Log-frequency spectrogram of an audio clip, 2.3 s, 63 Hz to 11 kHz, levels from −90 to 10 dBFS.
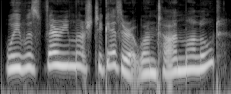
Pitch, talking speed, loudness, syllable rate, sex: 255 Hz, 260 wpm, -14 LUFS, 6.3 syllables/s, female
